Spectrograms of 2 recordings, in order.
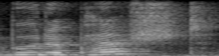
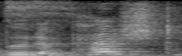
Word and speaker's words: Budapest: all the way from budapest that's how you say it budapest hungary and she will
